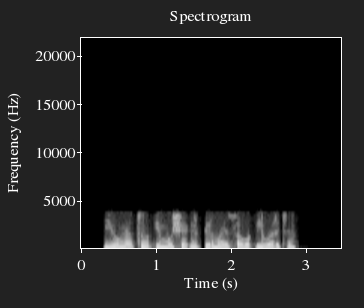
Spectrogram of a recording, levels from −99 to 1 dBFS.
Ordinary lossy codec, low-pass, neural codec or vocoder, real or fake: Opus, 16 kbps; 3.6 kHz; vocoder, 44.1 kHz, 80 mel bands, Vocos; fake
